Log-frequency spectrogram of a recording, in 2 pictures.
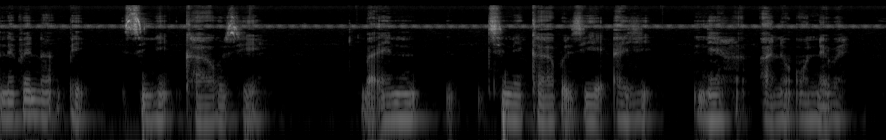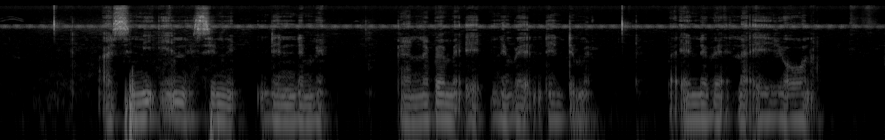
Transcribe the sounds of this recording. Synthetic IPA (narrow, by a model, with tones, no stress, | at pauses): nɪ˦bɛ˦na˨bɛ˦si˨ni˦kʰaː˦bʊ˦zi˦e˦ | ba̰˨ʔɪ˦n˦ | tʰi˦ni˦kʰaː˦bʊ̰˦zi˦e˦ʔa˨ji˦nɪ˦ha˨a˨nɪ̃˦ʔʊ˦nɪ˨bɛ˦ | a̰˨si˨ni˦ʔɪ̰˦n˨sɪ˦nɪ˨dɪ˨ndɪ˨mɛ˨ | kʰa˨nɪ˦bɛ˦mɪ̰̃˨ʔɪ˨nɪ˦bɛ̰˦dɪ˦ndɪ˨mɛ̰˨b̥a̰˨ʔɪ̰˦nɪ˦bɛ˦nã̰˨ʔɪ˦jɔ˦nʊ̰˨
